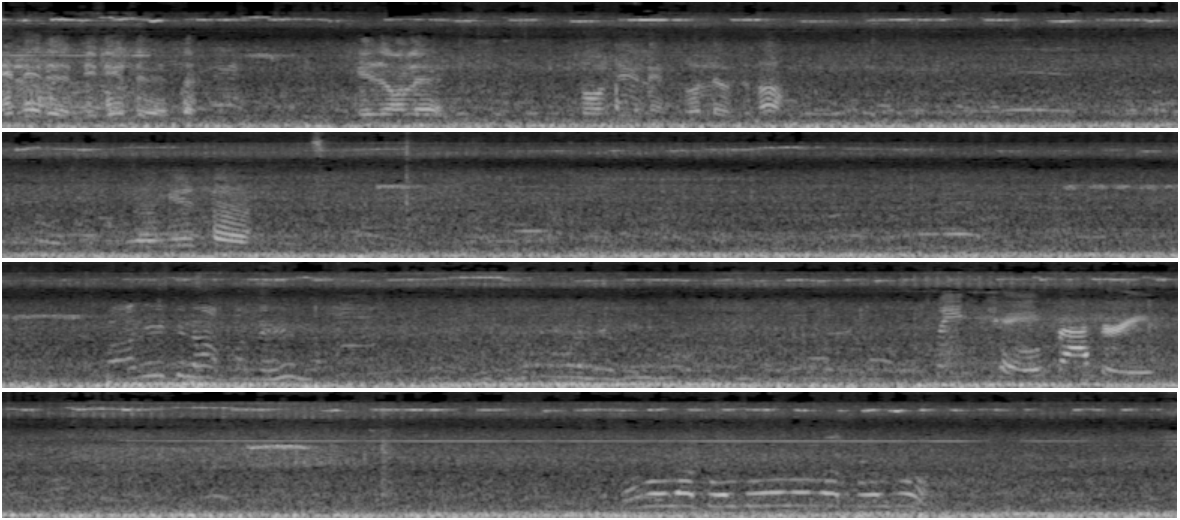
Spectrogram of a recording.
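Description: Steady low rumble of vehicle engines running (backhoe loaders and motor scooters), with short calls and voices from people now and then.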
